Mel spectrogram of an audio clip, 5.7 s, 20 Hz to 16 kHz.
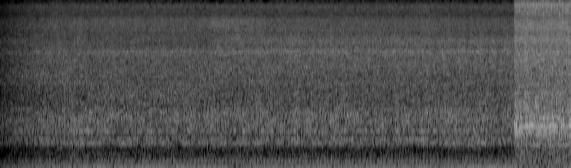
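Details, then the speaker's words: Jeep Wrangler 3.8L idling, before repair: faint constant whine with a gritty undertone from the front of the engine. Power steering pump, tensioner, idler pulley and alternator were already replaced, and the owner suspects a worn water pump bearing. "mpressor, but I'm pretty sure it's actually the water pump. I was hoping it wouldn't be, but I think it is."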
